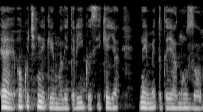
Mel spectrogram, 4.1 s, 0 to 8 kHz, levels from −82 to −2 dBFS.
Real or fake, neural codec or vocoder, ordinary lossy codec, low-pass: real; none; none; 7.2 kHz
